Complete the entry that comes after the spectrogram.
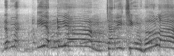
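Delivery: high, sharp call of diam, diam; mock scolding. Preacher playfully scolds the husbands for answering, high sharp hush.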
